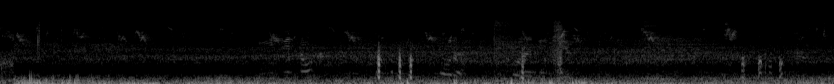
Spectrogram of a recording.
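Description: Domestic hens clucking in short calls, a few around the middle and again near the end, while small birds chirp high and often over a steady low rumble.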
